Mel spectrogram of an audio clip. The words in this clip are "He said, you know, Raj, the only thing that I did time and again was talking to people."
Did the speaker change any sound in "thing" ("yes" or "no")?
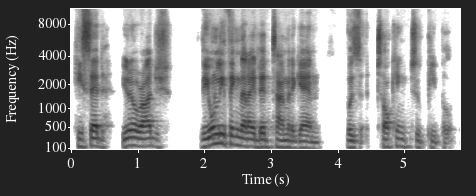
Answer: no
